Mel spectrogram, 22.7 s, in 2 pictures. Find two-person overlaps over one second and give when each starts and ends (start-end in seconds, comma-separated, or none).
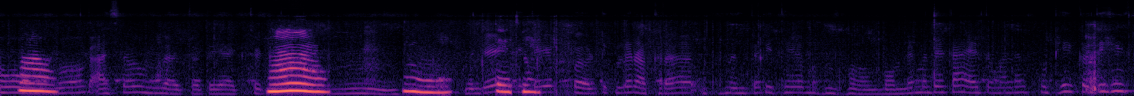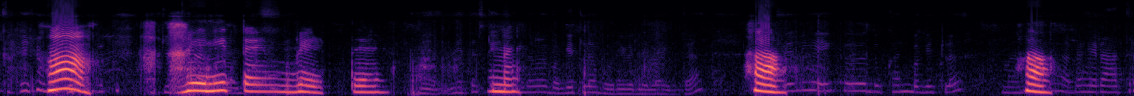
none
